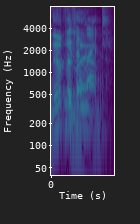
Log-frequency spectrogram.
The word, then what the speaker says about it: Newfoundland: - New-fund-land - New-fun-dland.- - New fun-dland. - Like, understand. - Under-stand, New-fund-land. - That's it.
